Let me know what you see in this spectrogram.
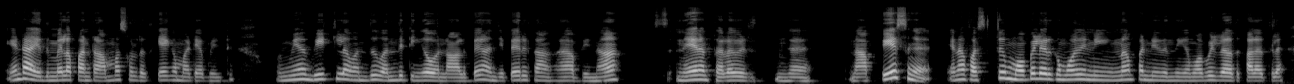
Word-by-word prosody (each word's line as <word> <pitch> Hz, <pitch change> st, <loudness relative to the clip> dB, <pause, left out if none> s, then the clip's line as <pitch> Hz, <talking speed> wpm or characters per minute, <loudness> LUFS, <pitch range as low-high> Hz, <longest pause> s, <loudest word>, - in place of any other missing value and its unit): "ஏன்டா! 255 Hz, +4 st, +6 dB
இதுமேல 190 Hz, +2 st, 0 dB
பண்ற? 185 Hz, -1 st, 0 dB
அம்மா 210 Hz, +3 st, -4 dB
சொல்றது 185 Hz, -4 st, -9 dB
கேட்க 200 Hz, 0 st, -2 dB
மாட்டியா?" 175 Hz, 0 st, -6 dB
அப்பிடின்ட்டு 170 Hz, +4 st, -15 dB, 0.5 s
உண்மையா 215 Hz, +6 st, 0 dB
வீட்ல 240 Hz, +1 st, 0 dB
வந்து 195 Hz, +2 st, -4 dB
வந்துட்டீங்க 195 Hz, -1 st, -4 dB
ஒரு 175 Hz, -, -5 dB
4 165 Hz, 0 st, -1 dB
பேர், 220 Hz, +1 st, +1 dB
5 175 Hz, -3 st, -7 dB
பேர் 200 Hz, +1 st, +2 dB
இருக்காங்க 185 Hz, -4 st, -5 dB
அப்பிடின்னா, 170 Hz, +2 st, -2 dB, 0.5 s
ஸ் -, -, -15 dB, 0.2 s
நேரம் 215 Hz, +1 st, +6 dB
செலவிடுங்க. 170 Hz, -2 st, -3 dB, 0.6 s
நான் 170 Hz, 0 st, 0 dB
பேசுங்க, 275 Hz, -6 st, +7 dB, 0.3 s
ஏனா, 225 Hz, +4 st, +2 dB
ஃபர்ஸ்ட்டு 200 Hz, +7 st, 0 dB
மொபைல் 260 Hz, +4 st, +5 dB
இருக்கும்போது 230 Hz, -1 st, +2 dB
நீங்க 200 Hz, -2 st, -4 dB
என்ன 215 Hz, +2 st, +1 dB
பண்ணியிருந்தீங்க? 185 Hz, -4 st, -4 dB
மொபைல் 195 Hz, +2 st, -2 dB
இல்லாத 180 Hz, -2 st, +2 dB
காலத்துல. 175 Hz, 0 st, 0 dB
195 Hz, 160 wpm, -24 LUFS, 175-215 Hz, 0.6 s, பேசுங்க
